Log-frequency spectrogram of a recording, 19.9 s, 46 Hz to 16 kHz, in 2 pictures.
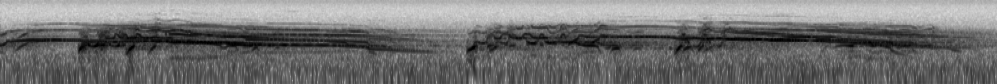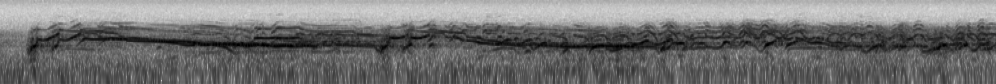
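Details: Coyotes in a loud night chorus near a nest around 1:20 AM on 21 February 2022 give overlapping wavering howls and high yips rising and falling in three bursts.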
